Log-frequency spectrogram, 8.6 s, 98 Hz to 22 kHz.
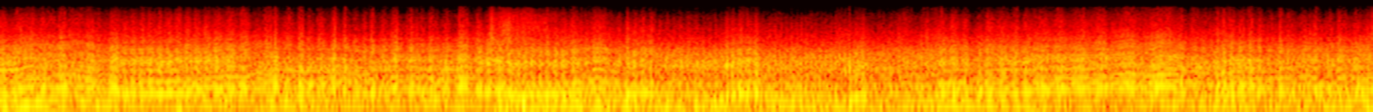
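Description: Motocross motorcycle engines racing in MXGP 2, a constant loud buzzing drone of several bikes with rising and falling pitch as riders accelerate and shift, steady throughout with no pauses.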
